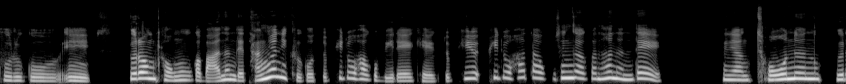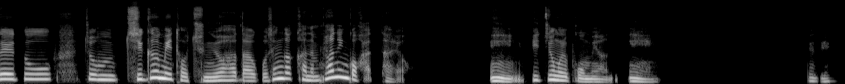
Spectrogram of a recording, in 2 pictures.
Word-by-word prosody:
그리고 170 -4 -4
예 170 -3 0 0.4
그런 275 +1 +5
경우가 195 -3 -2
많은데 190 +6 0
당연히 295 - +4
그것도 160 - -8
필요하고 255 -7 -3
미래의 165 +1 -4
계획도 150 -1 -8
필요 275 0 -2
필요하다고 305 -2 -5
생각은 280 -4 +2
하는데 260 - +2 0.6
그냥 210 -2 0
저는 255 +4 +5
그래도 245 +1 +1 0.3
좀 220 -3 0
지금이 270 +2 +4
더 185 -5 -4
중요하다고 170 -1 -3
생각하는 240 -6 0
편인 310 - +5
것 - - 0
같아요. - - -16 0.9
예. 150 -5 +3 0.2
비중을 200 -1 +1
보면. 125 -6 -5 0.2
예. 125 -4 -4 1.5
네네. 145 -3 -11
215 Hz, 275 characters per minute, -17 LUFS, 165-260 Hz, 1.5 s, 그런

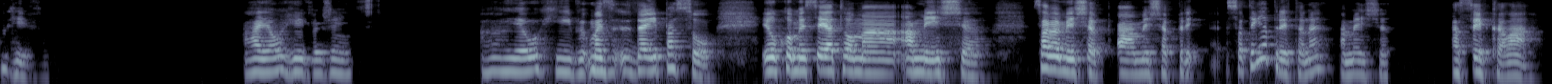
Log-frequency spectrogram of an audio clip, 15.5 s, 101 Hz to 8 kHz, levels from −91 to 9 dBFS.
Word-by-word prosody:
horrível. 145 -9 -17 2.0
Ai 190 +2 -1
é 190 - -3
horrível 190 -3 -8
gente. 175 -1 -15 1.2
Ai 195 0 -9
é 190 - -1
horrível, 195 -3 -8
mas 200 -1 +2 0.3
daí 205 0 +6
passou, 235 +2 -1 0.5
eu 200 +1 +2
comecei 200 -1 +6
a 200 - +7
tomar 185 -3 +1
ameixa, 180 -4 0 0.5
sabe, 235 -2 +5
ameixa, 190 -3 +2
ameixa 175 0 -1
pre 175 0 -9 0.2
só 205 - -4
tem 265 - -3
a 390 - -3
preta, 175 - -3
né, 200 +5 -5
ameixa 165 -1 -8 0.6
a - - -4
seca - - 0
lá. - - -3
190 Hz, 110 wpm, -26 LUFS, 175-205 Hz, 2.0 s, a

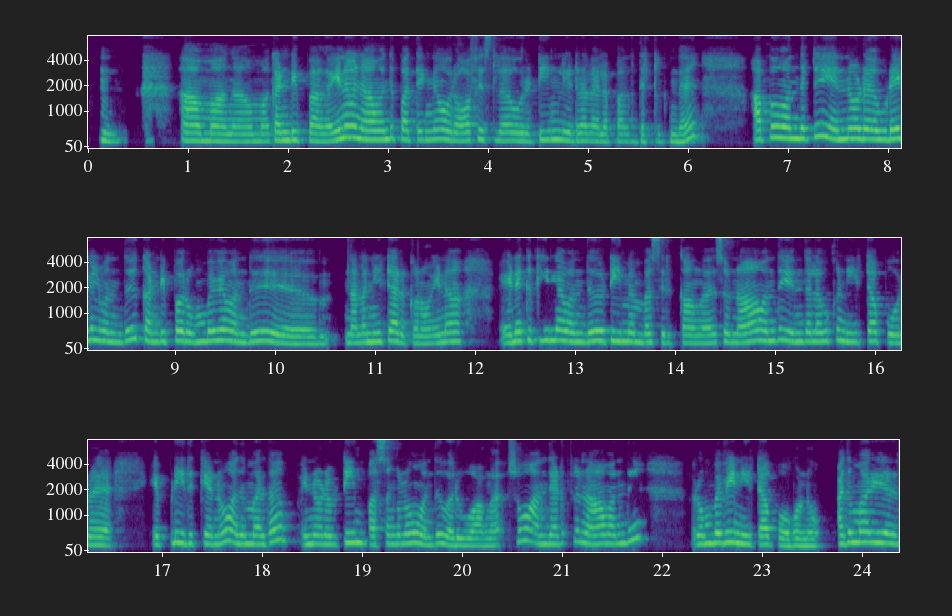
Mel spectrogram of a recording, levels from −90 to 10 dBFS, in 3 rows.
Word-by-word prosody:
ம், 200 -2 -2 0.8
ஆமாங்க. 205 -2 +2
ஆமா 195 0 -3
கண்டிப்பாங்க, 220 -2 +1
ஏனா 300 +4 +5
நான் 240 0 +4
வந்து 255 +3 +1
பாத்தீங்கன்னா, 240 0 -1
ஒரு 215 - -2
ஆஃபீஸ்ல 230 0 -3 0.2
ஒரு 205 -1 -2
டீம் 235 +1 -1
லீடரா 205 -1 -2
வேல 195 -1 -3
பாத்துட்டு 190 0 -8
இருந்தேன், 190 - -2 0.6
அப்ப 250 +5 0
வந்துட்டு 275 +3 +2 0.2
என்னோட 265 +1 +4 0.2
உடைகள் 270 +3 +3
வந்து 240 +3 -2 0.2
கண்டிப்பா 245 +1 0
ரொம்பவே 255 +4 +2
வந்து, 235 +1 0 0.9
நல்லா 215 +2 -1
நீட்டா 245 +2 +1
இருக்கணும். 195 -1 -4
ஏனா, 240 +3 0 0.6
எனக்கு 250 +4 +2
கீழ 275 +1 +1 0.2
வந்து, 240 +1 +1 0.2
டீம் 250 -1 +2
மெம்பர்ஸ் 225 0 -2
இருக்காங்க. 205 0 -4 0.2
ஸோ 235 - -1
நான் 250 +5 +2
வந்து 265 +2 -1
எந்த 240 +1 -1
அளவுக்கு 250 +2 -1
நீட்டா 240 +2 -2
போறேன், 210 -1 0 0.5
எப்டி 255 +6 -2
இருக்கேனோ, 245 +2 -1
அதுமாதிரி 235 -1 0
தான் 335 +2 0 0.2
என்னோட 230 -1 0 0.2
டீம் 270 0 +3
பசங்களும் 235 +3 +1
வந்து 220 +4 -1
வருவாங்க. 190 -1 -1 0.2
ஸோ 300 - -4 0.2
அந்த 230 0 -2
இடத்துல 275 +4 -8
நான் 235 +2 +2
வந்து 255 +8 -1 0.7
ரொம்பவே 260 +3 +4
நீட்டா 220 -1 +1
போகணும், 180 0 0 0.2
அதுமாதிரியான 270 -2 +3
235 Hz, 145 wpm, -19 LUFS, 210-255 Hz, 0.9 s, ஏனா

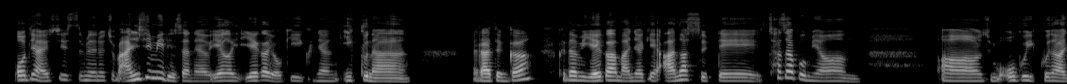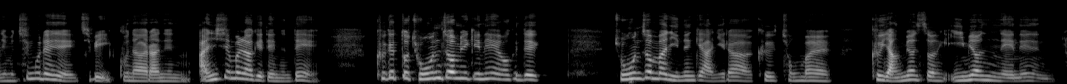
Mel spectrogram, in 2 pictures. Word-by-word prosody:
어디 215 +2 +2
알 165 -4 +1
수 170 +6 -8
있으면은 200 -3 -8
좀 - - -8
안심이 260 - +2
되잖아요. 160 -4 -4
얘가 175 +1 0
'얘가 180 +2 +1
여기 155 +3 -8
그냥 160 -2 -9
있구나.' 145 -6 -2 0.6
아 - - -8
라든가 180 - +3 0.2
그다음에 195 -3 0
얘가 185 +3 +6
만약에 165 -1 -2
안 160 +1 +4
왔을 215 -5 -1
때 165 -2 -4
찾아보면 165 - -2 0.8
'아 165 -2 0
좀 - - -11
오고 190 +2 -3
있구나.' 175 -3 -3
아니면 160 +1 -2
'친구네 240 - 0
집에 175 - -3
있구나.'라는 155 -3 -1
안심을 260 - +4
하게 205 -5 +4
되는데 160 +1 -5 0.5
그게 295 +2 0
또 285 - +1
좋은 260 +4 +4
점이긴 280 -4 +6
해요. 250 -3 0
근데 220 -2 +1 0.7
좋은 255 +4 +2
점만 265 -5 +4
있는 195 +1 -1
게 195 - -2
아니라 165 +1 -3
그 185 -2 -5
정말 170 -3 -4 0.4
그 210 -3 +1
양면성 185 +2 +3
이면에는 170 -7 -2
180 Hz, 305 characters per minute, -29 LUFS, 160-220 Hz, 0.8 s, 얘가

